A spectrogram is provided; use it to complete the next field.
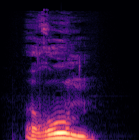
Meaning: fame, glory
- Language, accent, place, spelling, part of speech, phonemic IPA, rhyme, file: German, Germany, Berlin, Ruhm, noun, /ʁuːm/, -uːm, De-Ruhm.ogg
